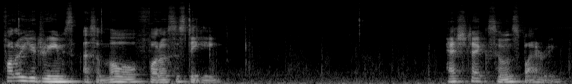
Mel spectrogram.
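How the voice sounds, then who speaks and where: A man's voice: mid-range voice, lively intonation, moderate pace, slight background noise. A man giving casual let's play commentary and reading game text aloud, musing and wryly sarcastic. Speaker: game streamer.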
